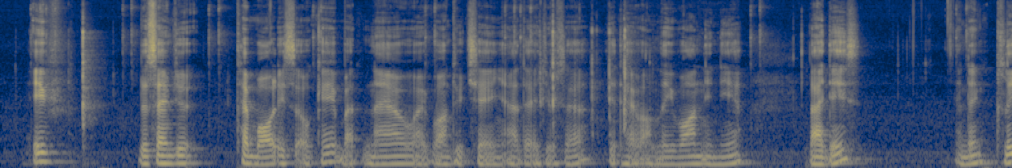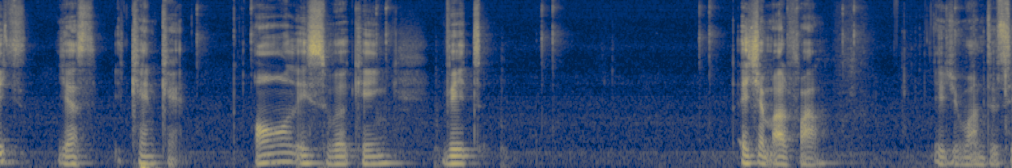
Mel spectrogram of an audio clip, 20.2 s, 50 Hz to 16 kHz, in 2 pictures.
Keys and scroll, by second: 0.6 ctrl+c, 1.3 ctrl+c, 5.3 ctrl+v, 5.7 ctrl+s, 19.7-20.2 typing.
